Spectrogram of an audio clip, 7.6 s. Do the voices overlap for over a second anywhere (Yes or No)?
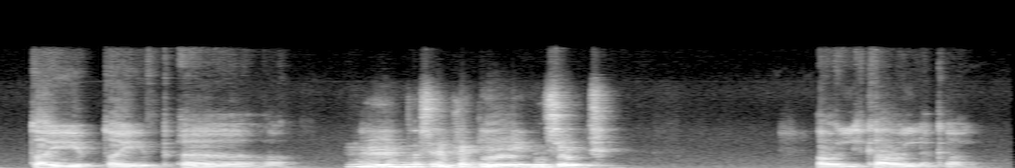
No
